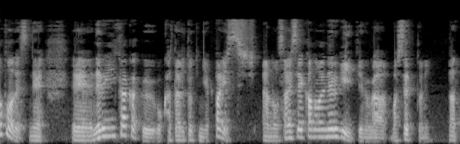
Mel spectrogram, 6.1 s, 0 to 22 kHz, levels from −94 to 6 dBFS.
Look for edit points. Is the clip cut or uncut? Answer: uncut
